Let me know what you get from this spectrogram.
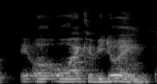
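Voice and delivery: usual speaking voice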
